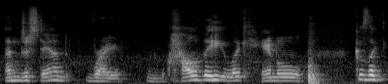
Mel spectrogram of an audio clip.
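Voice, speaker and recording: A young man chatting casually, rambling with lots of fillers and animated storytelling. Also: high voice, takes it slowly, slight background noise. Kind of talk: casual chat.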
